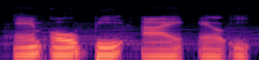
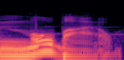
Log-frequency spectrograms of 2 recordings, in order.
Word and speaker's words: mobile: 接下来一个词叫 mobile，或者读成 mobile 啊，它的拼写是 m o b i l e 啊，意思是移动的啊。英国人读成 mobile 啊，美国人读成 mobile 啊。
